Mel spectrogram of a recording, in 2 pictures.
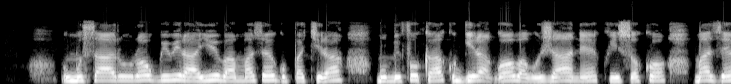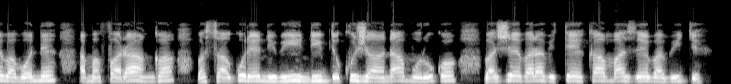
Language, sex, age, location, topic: Kinyarwanda, female, 25-35, Musanze, agriculture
